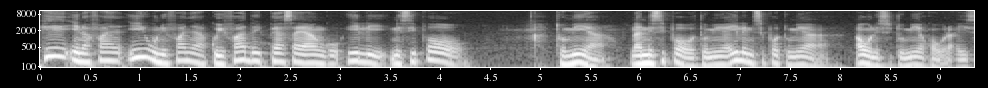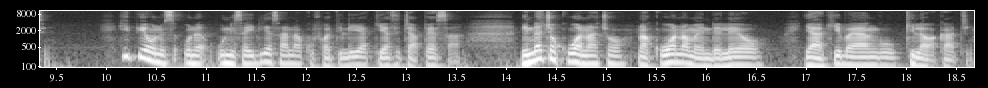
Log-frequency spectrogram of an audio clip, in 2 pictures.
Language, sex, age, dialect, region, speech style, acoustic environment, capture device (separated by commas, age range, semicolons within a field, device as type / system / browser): Swahili, male, 25-34, Kenya - Nairobi Sheng-influenced, Kenya, relaxed; focused, people talking; music; nature; traffic; appliances, desktop / Windows / Chrome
